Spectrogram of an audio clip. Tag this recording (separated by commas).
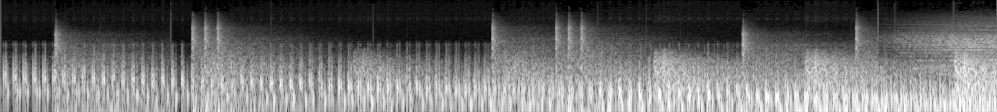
Music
